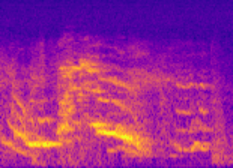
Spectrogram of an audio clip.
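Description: Children's voices giving wordless squeals and cries with sliding pitch during a running game. They are loudest in the first second and a half, then fade.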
